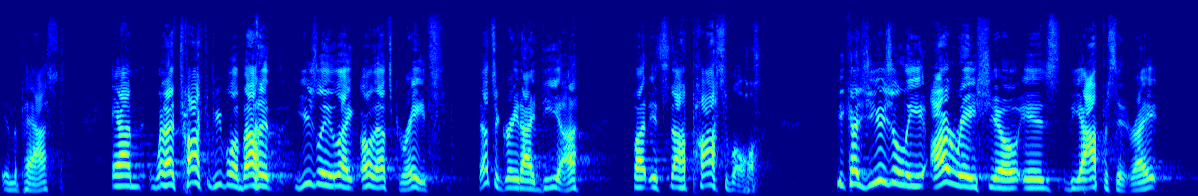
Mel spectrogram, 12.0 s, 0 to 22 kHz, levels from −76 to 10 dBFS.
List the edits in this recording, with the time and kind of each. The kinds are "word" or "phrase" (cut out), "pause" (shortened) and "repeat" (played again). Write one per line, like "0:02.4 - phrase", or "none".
none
